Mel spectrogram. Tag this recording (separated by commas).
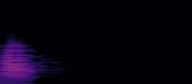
Brass instrument, Music, Musical instrument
